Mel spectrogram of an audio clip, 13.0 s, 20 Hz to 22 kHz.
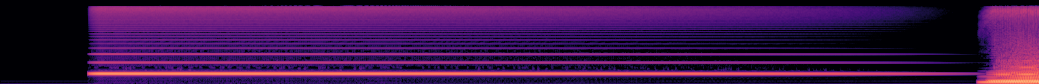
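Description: Yamaha CS-50 analog polyphonic synthesizer sounding a single held note, almost a pure tone, that starts about a second in and fades away slowly over about ten seconds.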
